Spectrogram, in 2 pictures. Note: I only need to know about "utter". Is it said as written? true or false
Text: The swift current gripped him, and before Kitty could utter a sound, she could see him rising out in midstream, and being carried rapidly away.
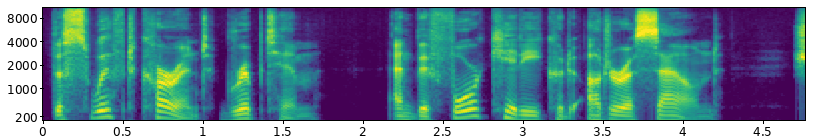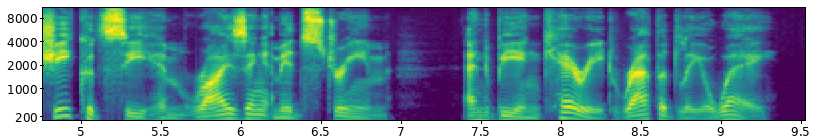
true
